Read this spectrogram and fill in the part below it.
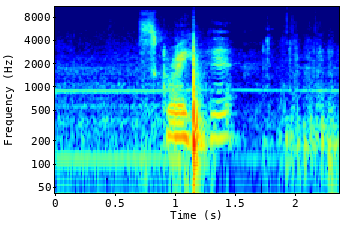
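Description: A glass jar knocks down onto a hard table.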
